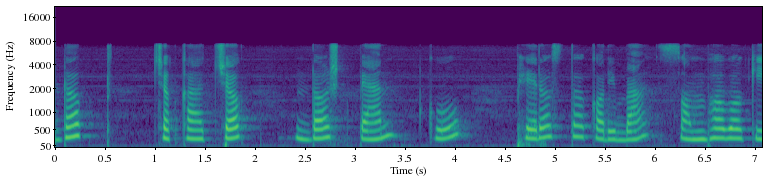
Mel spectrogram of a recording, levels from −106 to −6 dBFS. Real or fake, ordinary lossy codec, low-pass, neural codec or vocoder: real; none; 7.2 kHz; none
